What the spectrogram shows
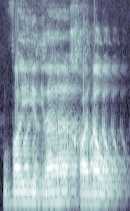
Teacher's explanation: ہے بغیر کھینچے پڑھیں گے، لو میں واو لین ہو رہی، واو ساکن سے پہلے زبر، واو لین کا قاعدہ، اس کو بھی بغیر کھینچے پڑھیں گے، لمبا نہیں کریں گے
